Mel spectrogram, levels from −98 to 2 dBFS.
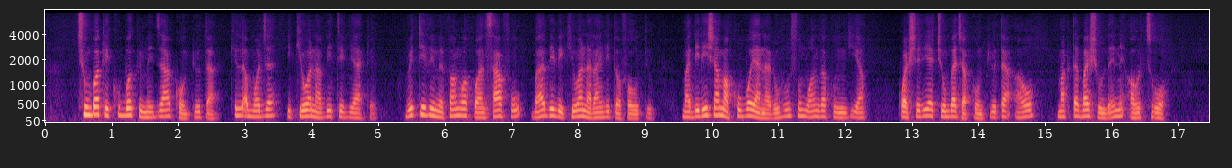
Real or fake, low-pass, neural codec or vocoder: fake; 7.2 kHz; codec, 16 kHz, 0.3 kbps, FocalCodec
